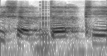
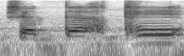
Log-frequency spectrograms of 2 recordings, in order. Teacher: మాత్రమే మహాప్రాణం లేదు గమనించండి శబ్ద పక్కన విసర్గ హెచ్ సౌండ్ లాగా రాసేసుకోండి క ముందు ఎప్పుడు విసర్గ వచ్చినా క ఖ ముందు హెచ్ హెచ్ సౌండ్ లాగా చెప్తాం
